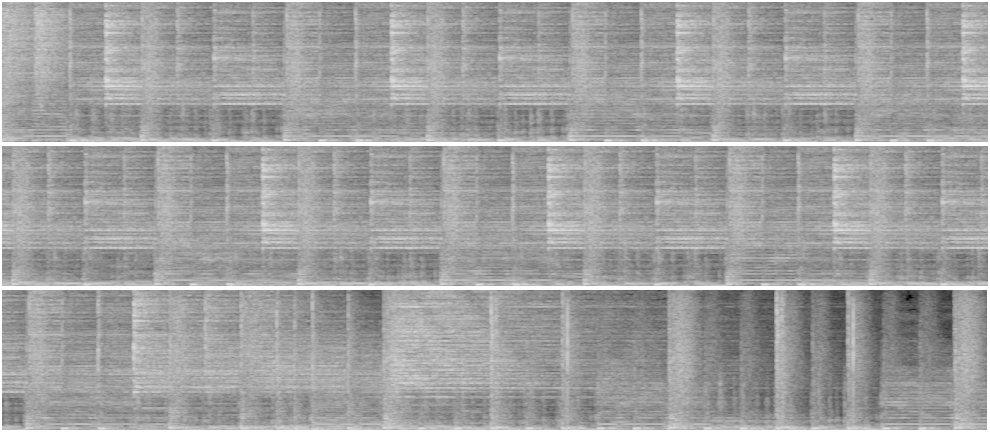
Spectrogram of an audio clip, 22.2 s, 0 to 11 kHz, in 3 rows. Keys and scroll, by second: 4.1 Right, 4.2 Right, 4.4 Right, 4.5 Right, 18.3 BackSpace, 21.5 super+d.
